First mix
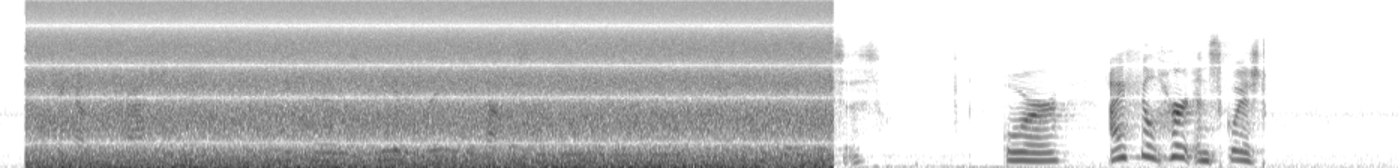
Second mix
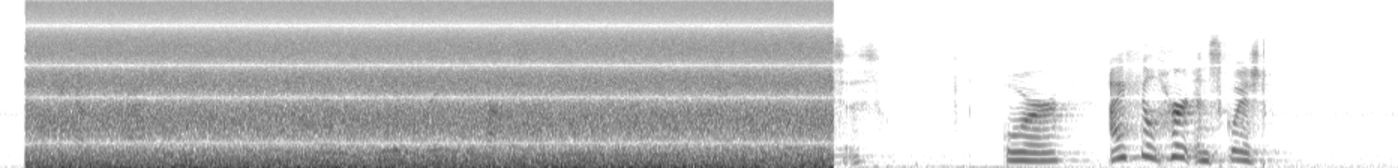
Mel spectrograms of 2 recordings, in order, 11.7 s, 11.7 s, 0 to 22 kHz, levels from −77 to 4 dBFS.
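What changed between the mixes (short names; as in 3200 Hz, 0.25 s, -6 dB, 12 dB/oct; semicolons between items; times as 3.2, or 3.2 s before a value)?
speech -3.5 dB; reverb: on, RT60 0.70 s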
